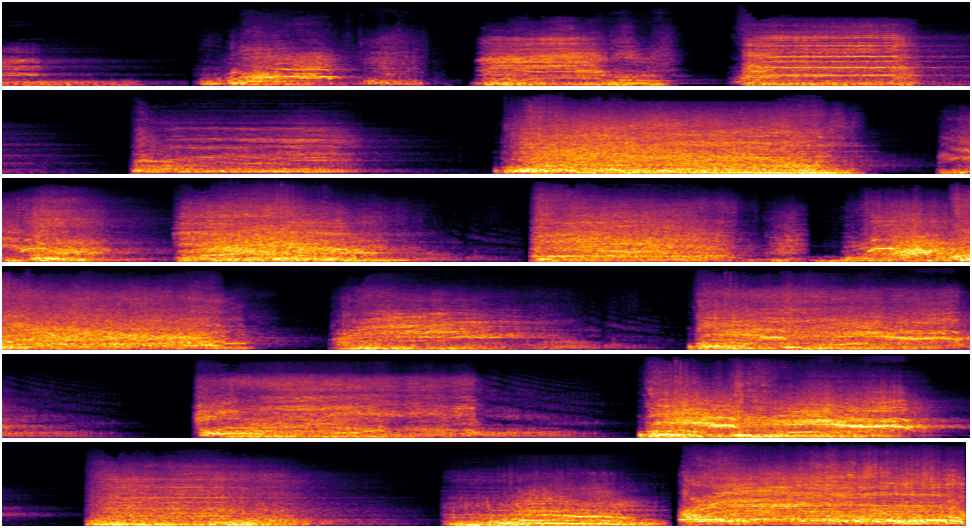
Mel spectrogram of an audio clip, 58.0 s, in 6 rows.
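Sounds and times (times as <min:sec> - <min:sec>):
dinosaur roars: 0:00.0 - 0:10.4, 0:11.0 - 0:13.8, 0:14.6 - 0:58.0
dinosaur growl: 0:14.7 - 0:40.1, 0:40.7 - 0:58.0.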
